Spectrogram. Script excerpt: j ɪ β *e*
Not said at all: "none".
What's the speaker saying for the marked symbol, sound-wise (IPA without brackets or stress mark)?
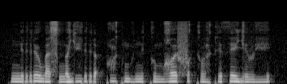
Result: e̤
